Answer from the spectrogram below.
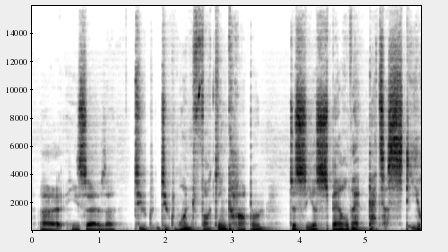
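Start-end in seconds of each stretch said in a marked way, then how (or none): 1.5-5.8 loud stage whisper, meant to be overheard. Game narrator voices Rill leaning over to Max, Rill's loud whisper. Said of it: "in that same loud whispering".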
